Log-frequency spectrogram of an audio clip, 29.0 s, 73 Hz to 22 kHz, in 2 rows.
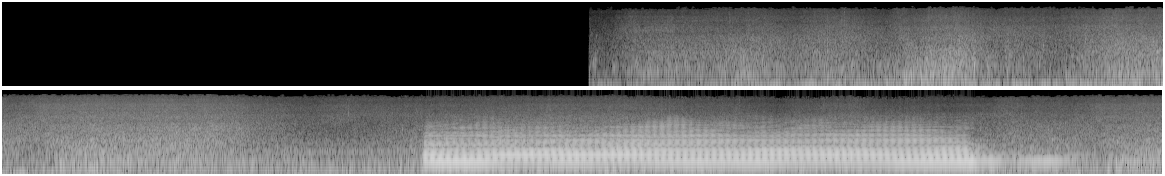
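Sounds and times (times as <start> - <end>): wind: 7.3 - 29.0
sea surf: 7.4 - 29.0
ship's horn low blast: 15.0 - 29.0.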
